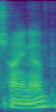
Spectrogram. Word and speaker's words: China: C-H-Y-N-A? – No, it's C-H-I? – Her name is actually pronounced China. – Uh-huh. – There's a dash between the N and the A, but it's, you know, spelled China, but China.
